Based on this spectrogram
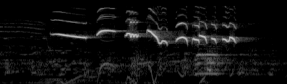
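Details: Female Oriental magpie-robin, a newly caught wild bird, singing to stimulate males: a long slurred whistle, a few bright upslurred notes, then a quick run of short looping whistled phrases lasting about two seconds.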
